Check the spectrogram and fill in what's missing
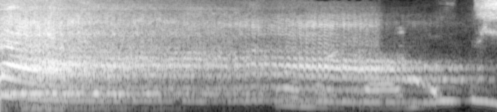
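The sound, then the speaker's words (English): A voice imitates a motorcycle on water, a sustained buzzing, moaning drone with rich overtones that wavers and slides in pitch, dipping briefly near the end, lasting a couple of seconds. “So it was basically like motorcycle sound on the water.”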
